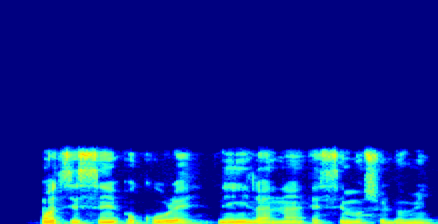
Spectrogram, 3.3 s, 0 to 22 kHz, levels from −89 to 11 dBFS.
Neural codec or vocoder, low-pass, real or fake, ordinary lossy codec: none; 7.2 kHz; real; Opus, 64 kbps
